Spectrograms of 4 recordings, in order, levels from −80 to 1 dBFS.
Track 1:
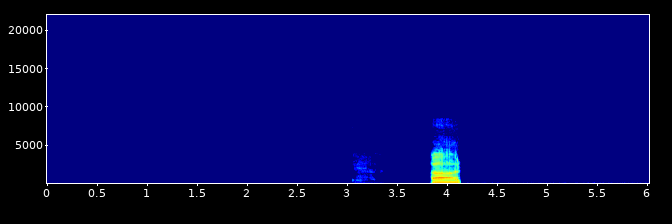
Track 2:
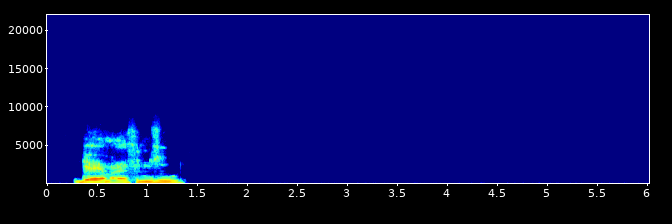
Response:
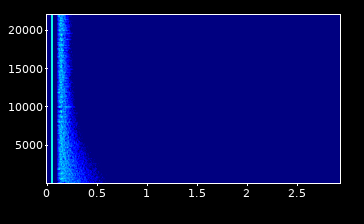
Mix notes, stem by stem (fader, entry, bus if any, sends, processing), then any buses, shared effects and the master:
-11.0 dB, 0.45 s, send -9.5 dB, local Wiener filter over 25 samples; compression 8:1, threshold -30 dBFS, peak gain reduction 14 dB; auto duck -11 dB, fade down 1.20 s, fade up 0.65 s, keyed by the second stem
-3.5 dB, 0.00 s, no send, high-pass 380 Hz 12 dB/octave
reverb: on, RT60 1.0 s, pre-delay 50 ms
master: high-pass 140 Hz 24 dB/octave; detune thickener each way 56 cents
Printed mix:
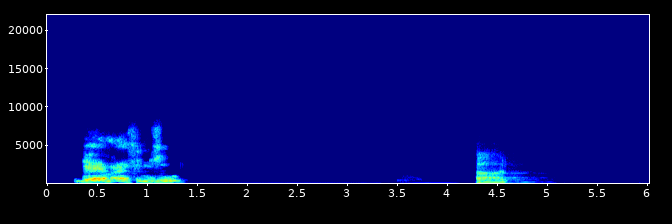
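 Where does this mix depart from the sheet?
stem 1 -11.0 dB -> -2.0 dB; master: missing high-pass 140 Hz 24 dB/octave

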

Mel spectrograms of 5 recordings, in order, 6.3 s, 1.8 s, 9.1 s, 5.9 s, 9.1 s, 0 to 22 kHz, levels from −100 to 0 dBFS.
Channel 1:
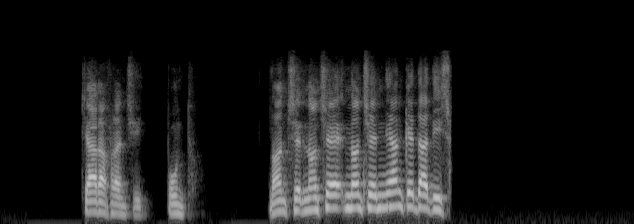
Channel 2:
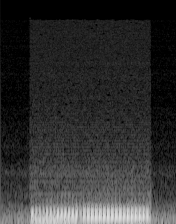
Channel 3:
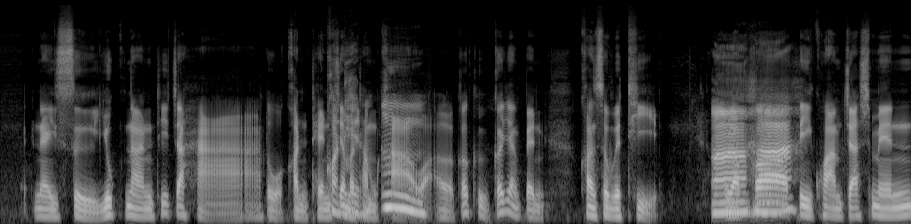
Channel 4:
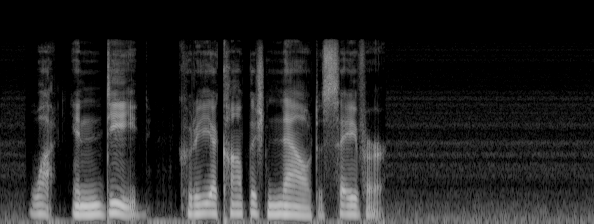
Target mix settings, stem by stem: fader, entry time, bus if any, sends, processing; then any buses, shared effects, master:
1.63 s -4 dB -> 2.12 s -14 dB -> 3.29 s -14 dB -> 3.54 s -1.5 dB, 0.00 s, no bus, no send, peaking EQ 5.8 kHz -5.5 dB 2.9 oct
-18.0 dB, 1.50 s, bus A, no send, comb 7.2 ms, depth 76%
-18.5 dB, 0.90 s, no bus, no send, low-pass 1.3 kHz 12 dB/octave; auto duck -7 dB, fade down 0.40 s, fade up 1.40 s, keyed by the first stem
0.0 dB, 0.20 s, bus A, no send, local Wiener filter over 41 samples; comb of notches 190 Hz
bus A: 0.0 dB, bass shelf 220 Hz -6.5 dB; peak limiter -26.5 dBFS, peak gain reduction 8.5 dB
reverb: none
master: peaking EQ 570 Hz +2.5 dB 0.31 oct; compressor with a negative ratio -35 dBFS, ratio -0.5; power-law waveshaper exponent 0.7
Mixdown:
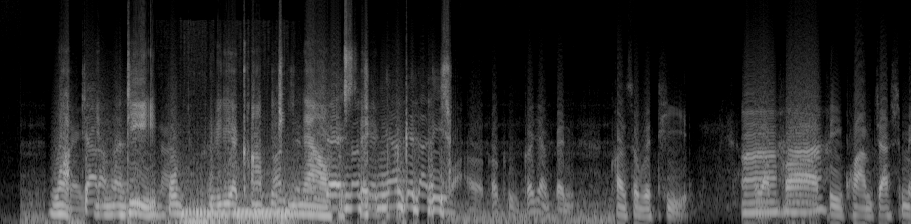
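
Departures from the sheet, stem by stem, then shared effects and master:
stem 2 -18.0 dB -> -11.5 dB; stem 3: entry 0.90 s -> 0.30 s

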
